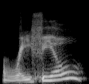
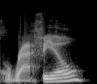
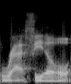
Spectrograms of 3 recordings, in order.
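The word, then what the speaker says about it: Rafiel: raffel's last name as Ral which is how at least one of the adaptations of a Caribbean mystery pronounced it it seems that the predominant pronunciation is Raphael I suppose you could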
